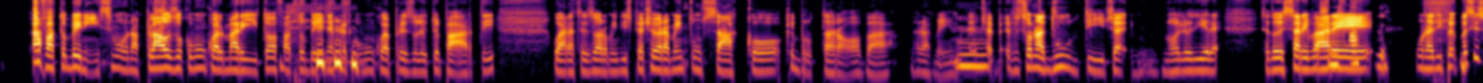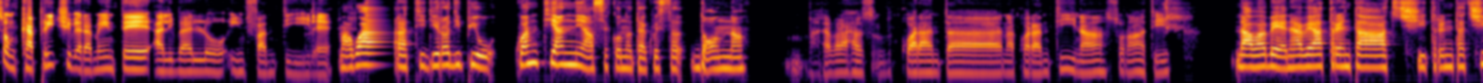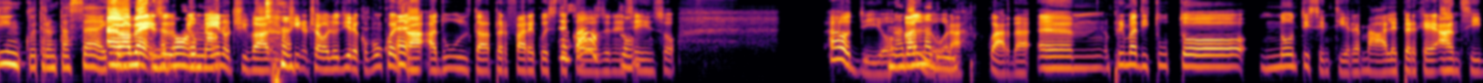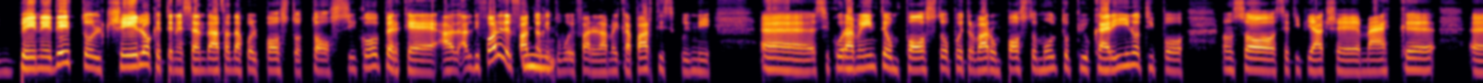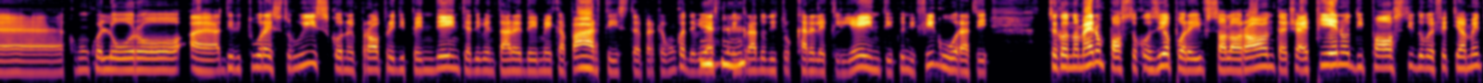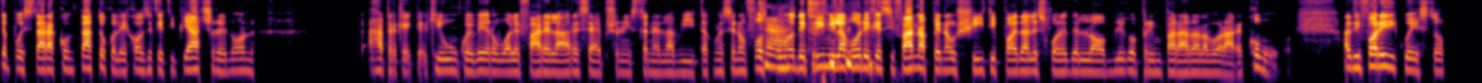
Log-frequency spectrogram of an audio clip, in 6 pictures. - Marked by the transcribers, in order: chuckle; "comunque" said as "omunque"; other background noise; "cioè" said as "ceh"; chuckle; "avrà" said as "ravrà"; "na" said as "una"; "aveva" said as "avea"; laughing while speaking: "Cioè"; tapping; stressed: "benedetto"; in English: "makeup artist"; in English: "makeup artist"; "comunque" said as "counque"; chuckle
- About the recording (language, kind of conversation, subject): Italian, advice, Come posso ricostruire la mia identità dopo un grande cambiamento di vita, come un cambio di lavoro o una separazione?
